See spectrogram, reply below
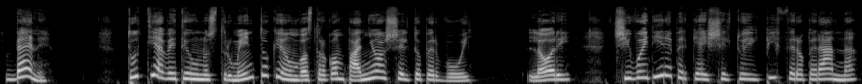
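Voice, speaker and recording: A woman voicing a patient female schoolteacher who speaks in a gentle, coaxing way. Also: on the high side, animated, normal speed, no echo, clean studio sound, lightly acted.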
